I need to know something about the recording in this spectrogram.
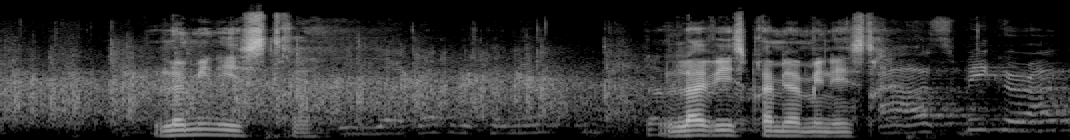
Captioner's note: applause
